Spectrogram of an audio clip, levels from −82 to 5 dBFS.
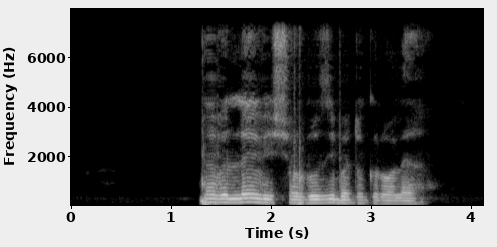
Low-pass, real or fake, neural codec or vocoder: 7.2 kHz; fake; codec, 16 kHz in and 24 kHz out, 1 kbps, XY-Tokenizer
